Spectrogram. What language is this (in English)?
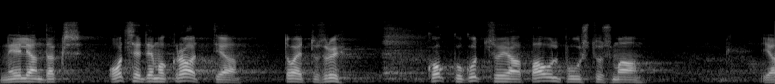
Estonian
